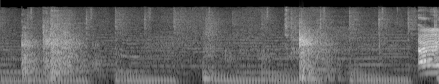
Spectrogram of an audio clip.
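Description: Background music with a steady beat and a repeating low tune.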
